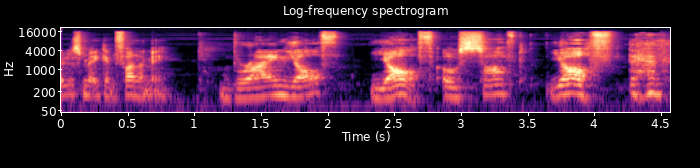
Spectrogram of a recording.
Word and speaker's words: Brynjolf: But yeah, I think Brynjolf, now that we know how to pronounce it, that's a big part of the card.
